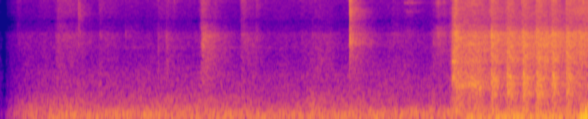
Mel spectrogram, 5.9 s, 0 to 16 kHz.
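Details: Vauxhall Cavalier CD 2.0 16v, high mileage, starting after fixing a fuel leak from a rotted fuel regulator damper; short crank, then it catches and settles into an even idle with a brief rev, clean start.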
